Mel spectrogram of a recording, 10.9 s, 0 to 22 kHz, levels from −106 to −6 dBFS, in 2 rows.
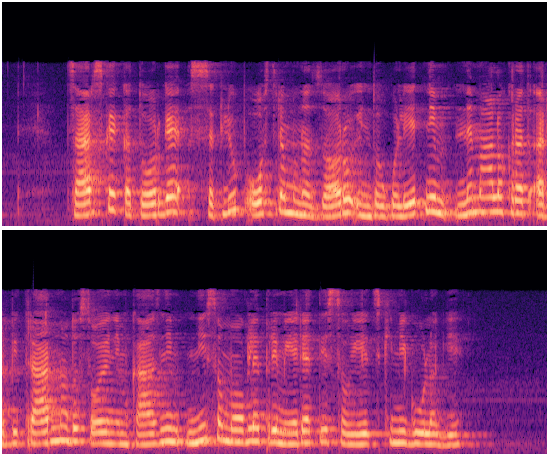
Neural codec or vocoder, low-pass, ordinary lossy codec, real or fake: none; 7.2 kHz; AAC, 48 kbps; real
